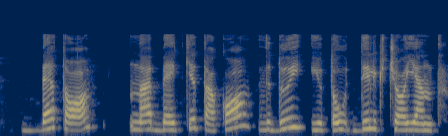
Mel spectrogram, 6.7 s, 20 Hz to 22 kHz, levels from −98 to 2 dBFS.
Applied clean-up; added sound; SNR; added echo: none; none; none; none.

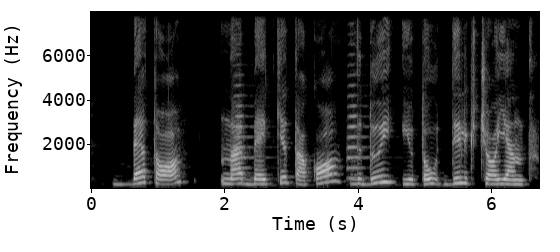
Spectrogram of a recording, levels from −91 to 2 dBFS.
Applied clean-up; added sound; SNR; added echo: none; Trumpet; 15 dB; none.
